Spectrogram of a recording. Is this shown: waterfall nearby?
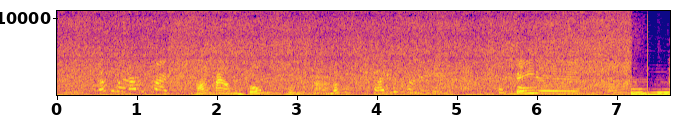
yes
